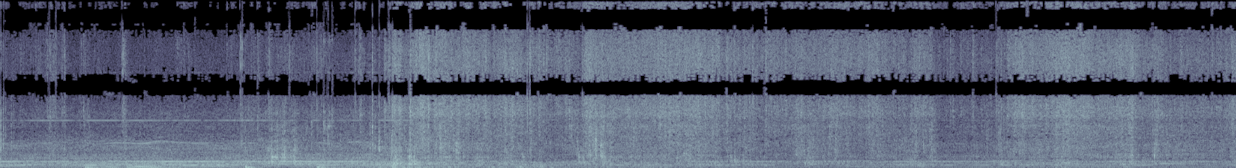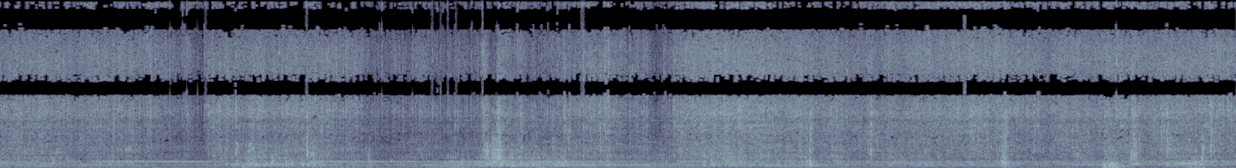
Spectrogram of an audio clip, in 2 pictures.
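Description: Stick vacuum cleaner running steadily while vacuuming a carpet strewn with small debris, with frequent irregular clicks and rattles as hard bits are sucked up.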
